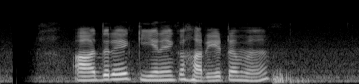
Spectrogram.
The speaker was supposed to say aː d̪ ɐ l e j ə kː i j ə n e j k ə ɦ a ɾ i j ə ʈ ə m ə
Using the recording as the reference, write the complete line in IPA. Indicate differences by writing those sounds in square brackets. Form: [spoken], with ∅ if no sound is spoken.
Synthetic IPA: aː d̪ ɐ [ɾ] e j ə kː i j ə n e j k ə ɦ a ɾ i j ə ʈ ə m ə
